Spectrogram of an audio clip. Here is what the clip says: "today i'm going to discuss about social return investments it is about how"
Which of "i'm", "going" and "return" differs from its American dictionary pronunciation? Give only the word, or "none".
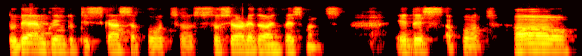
return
